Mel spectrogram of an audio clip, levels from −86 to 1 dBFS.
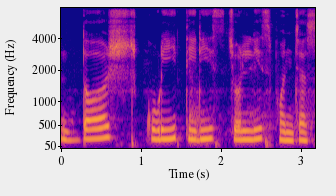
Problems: none marked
